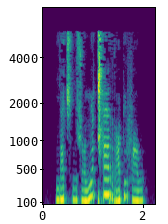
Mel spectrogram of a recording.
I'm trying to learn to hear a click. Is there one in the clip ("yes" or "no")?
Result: yes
